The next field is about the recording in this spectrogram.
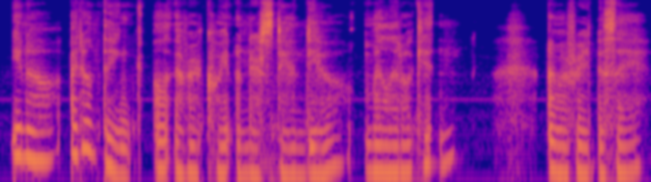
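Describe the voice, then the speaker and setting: Low, breathy forest witch, acted by a woman. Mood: fond exasperation. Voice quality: soft, breathy, often slipping into whisper. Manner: slow, deliberate, teasing and condescending. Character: assertive forest witch, teasing, stern yet fond mentor. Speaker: ASMR roleplay performer. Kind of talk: binaural ASMR roleplay, soft and whispery. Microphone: close binaural microphone.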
